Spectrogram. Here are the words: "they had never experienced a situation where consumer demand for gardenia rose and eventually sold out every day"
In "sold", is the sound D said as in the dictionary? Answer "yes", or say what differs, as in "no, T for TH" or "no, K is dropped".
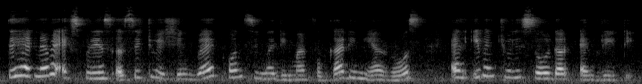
yes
